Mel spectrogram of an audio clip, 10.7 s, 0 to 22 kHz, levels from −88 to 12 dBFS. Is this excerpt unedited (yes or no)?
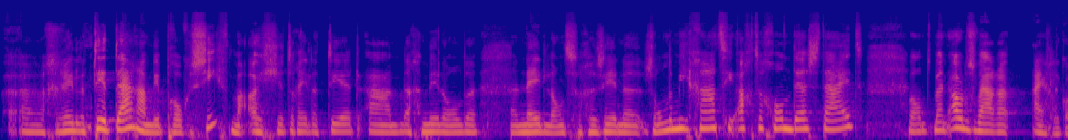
no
